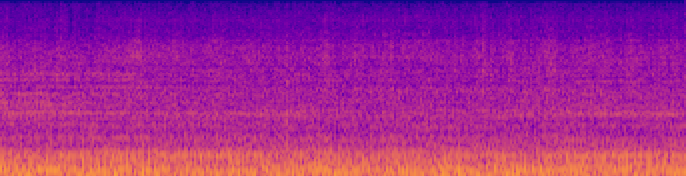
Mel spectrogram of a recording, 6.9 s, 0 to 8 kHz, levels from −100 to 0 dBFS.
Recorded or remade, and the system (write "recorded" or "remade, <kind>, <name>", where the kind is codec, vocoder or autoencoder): remade, vocoder, WaveNeXt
